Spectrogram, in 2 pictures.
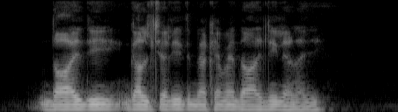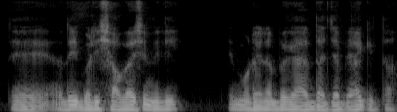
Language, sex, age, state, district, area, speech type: Dogri, male, 60+, Jammu and Kashmir, Samba, rural, spontaneous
